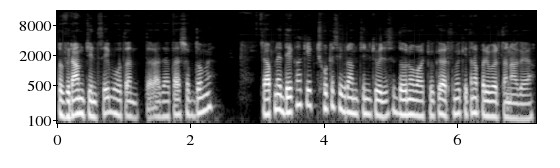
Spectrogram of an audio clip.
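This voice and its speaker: A man's voice: mid-range voice, quick pace, mellow, no room sound. A man teaching a worksheet lesson to children, patiently explaining with repeated examples.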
